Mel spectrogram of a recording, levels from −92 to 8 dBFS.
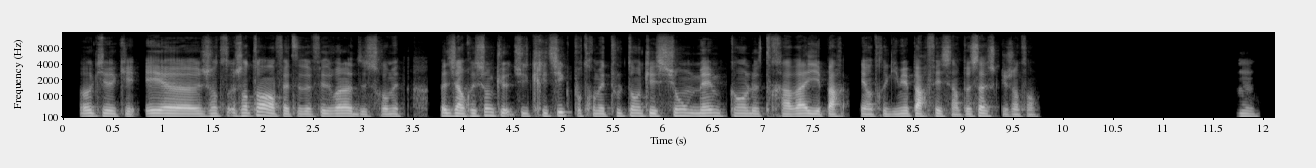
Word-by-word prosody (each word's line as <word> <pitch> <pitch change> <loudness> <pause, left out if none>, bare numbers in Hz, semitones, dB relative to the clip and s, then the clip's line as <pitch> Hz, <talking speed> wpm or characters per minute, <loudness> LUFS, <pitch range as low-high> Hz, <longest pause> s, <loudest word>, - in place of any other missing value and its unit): OK 130 +1 -1
OK 115 -3 -1
et 130 +1 +4
heu, 120 -2 +6
j'ente 120 +1 -3
j'entends 140 +3 +3
en 130 - +4
fait 115 -1 -3
le 115 -1 -2
fait 125 +4 -3
de - - -1
voilà 125 +1 +3
de 110 -1 -5
se 110 +1 -11
remettre 115 -1 -3
en - - -22 0.3
fait 135 - 0
j'ai 130 - +3
l'impression 125 +4 +1
que 140 - -2
tu 125 - -4
te - - -9
critiques 140 +3 -1
pour 125 - -7
te - - -11
remettre 120 -2 -2
tout 130 - -6
le 125 - -7
temps 135 +1 0
en - - -1
question, 130 +2 -1
même 130 0 +1
quand 125 -2 -2
le 120 -2 -1
travail 115 +1 +2
est 115 - +1
par 110 0 +1
est 115 - +1
entre 110 +2 -3
guillemets 115 +3 0
«parfait». 120 +2 +3
C'est 110 - -6
un 100 - -1
peu 110 +3 -2
ça 125 +3 +2
ce - - -11
que 110 - -8
j'entends? 100 -2 -5 2.0
Mmh. 120 -2 -4
120 Hz, 245 wpm, -22 LUFS, 115-130 Hz, 2.0 s, heu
